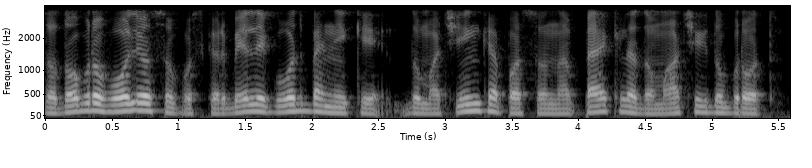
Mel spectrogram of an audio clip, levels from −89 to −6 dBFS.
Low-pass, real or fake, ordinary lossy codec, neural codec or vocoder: 3.6 kHz; real; none; none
